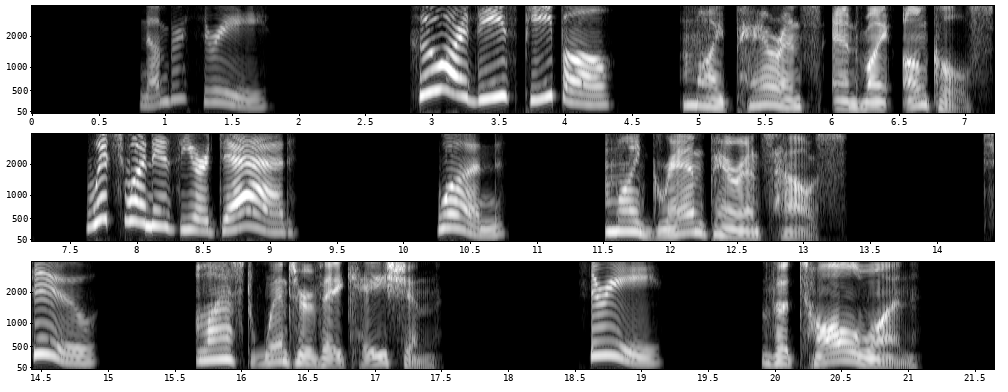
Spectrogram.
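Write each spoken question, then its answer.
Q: Which one is your dad?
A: 3: The tall one.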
